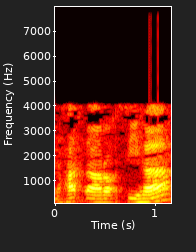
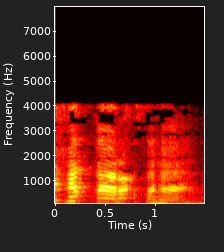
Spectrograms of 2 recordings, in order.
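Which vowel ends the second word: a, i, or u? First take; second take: i; a. First: The second word ends with an i vowel. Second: The second word ends with an a vowel. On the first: The particle governs the noun as a preposition. "Kalau dibaca hatta ra'siha, huruf jar" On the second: The particle joins the noun to what came before. "bin nasbi. Ya. Ini huruf atof"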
